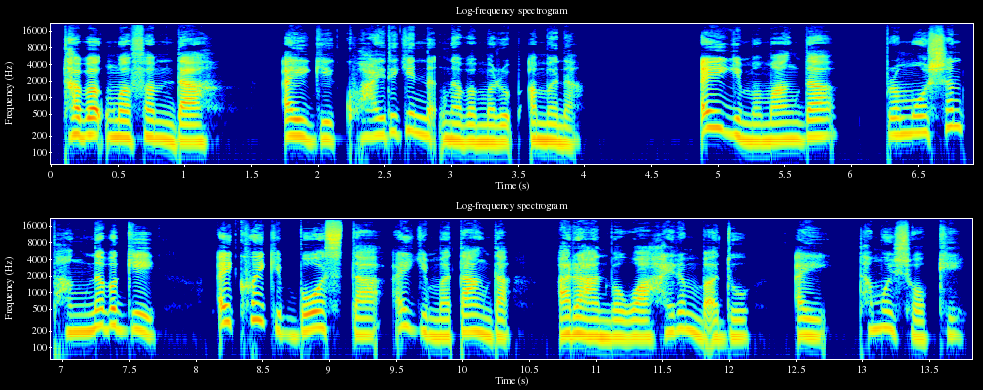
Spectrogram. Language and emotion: Manipuri, sad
